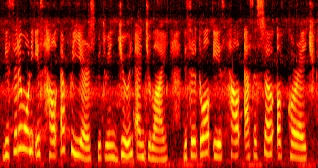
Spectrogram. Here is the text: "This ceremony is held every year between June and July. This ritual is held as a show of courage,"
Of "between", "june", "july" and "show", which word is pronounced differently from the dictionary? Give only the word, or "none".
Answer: show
